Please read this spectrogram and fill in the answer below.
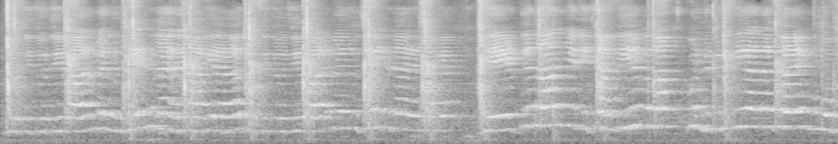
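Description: A woman singing solo into a microphone, her voice amplified, with steady rhythmic hand-clapping keeping time, about two to three claps a second.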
